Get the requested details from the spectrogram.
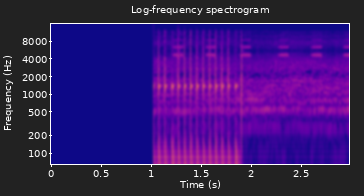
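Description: Rapid electronic ticking sounds as game text types out.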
